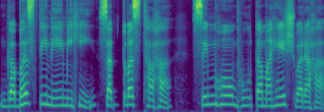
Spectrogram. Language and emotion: Kannada, neutral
